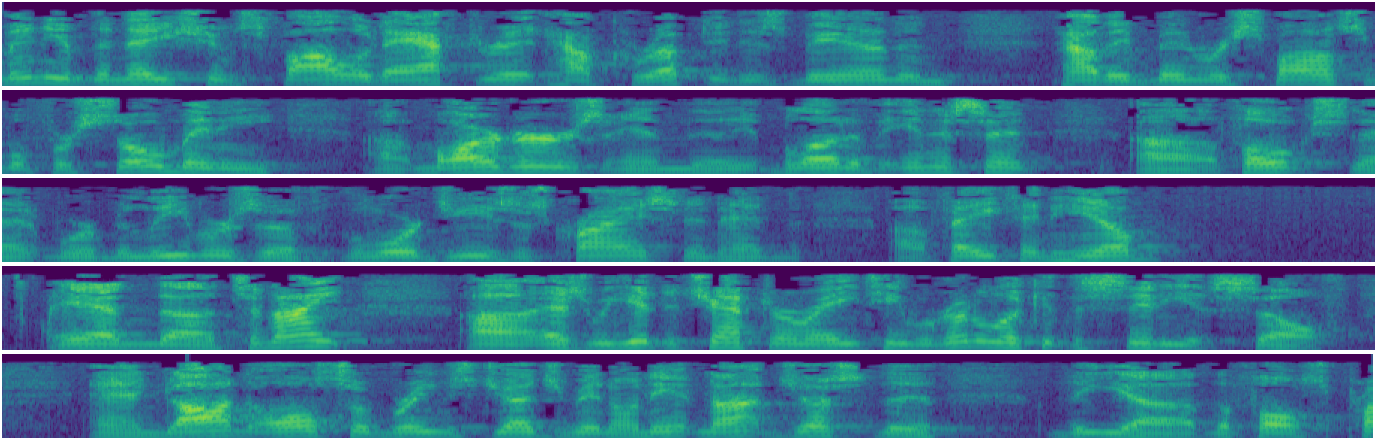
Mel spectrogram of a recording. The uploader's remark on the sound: Ketha Heights Baptist Church ~ Live Broadcast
